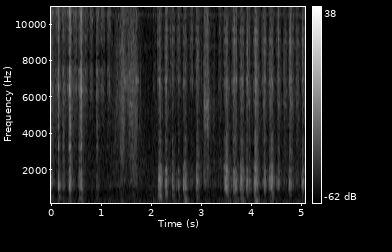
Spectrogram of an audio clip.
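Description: A wooden stylus scratches across a flat, black-coated scratch art page, the hand moving quickly. It makes a quiet series of short, dry, rasping strokes with a bright scratchy edge. Each stroke stops sharply with no ring.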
